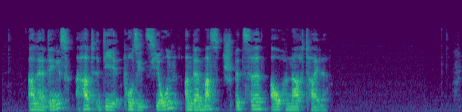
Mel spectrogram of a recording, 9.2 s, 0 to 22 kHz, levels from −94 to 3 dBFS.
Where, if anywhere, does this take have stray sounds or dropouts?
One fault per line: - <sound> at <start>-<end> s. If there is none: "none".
none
